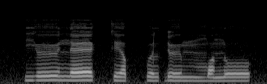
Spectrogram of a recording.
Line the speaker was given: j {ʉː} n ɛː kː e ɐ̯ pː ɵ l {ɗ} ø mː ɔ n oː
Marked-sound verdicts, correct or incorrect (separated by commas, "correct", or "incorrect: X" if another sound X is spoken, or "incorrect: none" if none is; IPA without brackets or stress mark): incorrect: øː, correct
